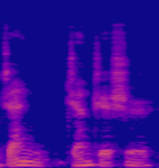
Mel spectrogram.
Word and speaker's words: Jiang Jieshi: The head of it, Chiang Kai-shek, or Jiang Jieshi in the Mandarin pronunciation.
